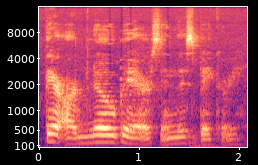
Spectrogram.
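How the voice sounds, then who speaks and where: A woman in her thirties, a children's librarian, reading a picture book aloud at home in a small living room, gently and with soft hushed asides. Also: deep voice, moderate pace, slight background noise, rough recording.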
